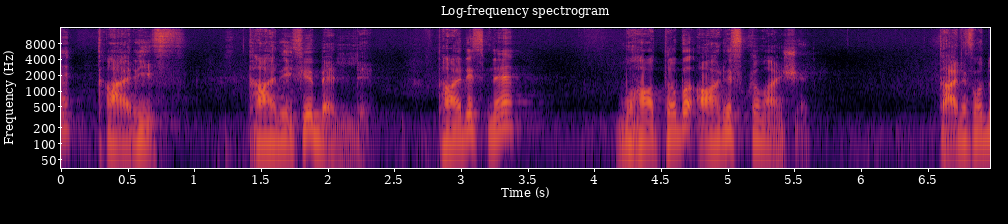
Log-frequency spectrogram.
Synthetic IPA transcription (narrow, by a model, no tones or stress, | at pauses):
t̪ʰaːɾif | t̪ʰaːɾifibɛ̰lʲːɪ̰ | t̪ʰaːɾifnɛ | muɦaːt̪ʰabɯʔaːɾifkʰalˠa̰nʃḛj | t̪ʰa̰ːɾifod̪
